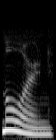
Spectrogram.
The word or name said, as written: mourn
